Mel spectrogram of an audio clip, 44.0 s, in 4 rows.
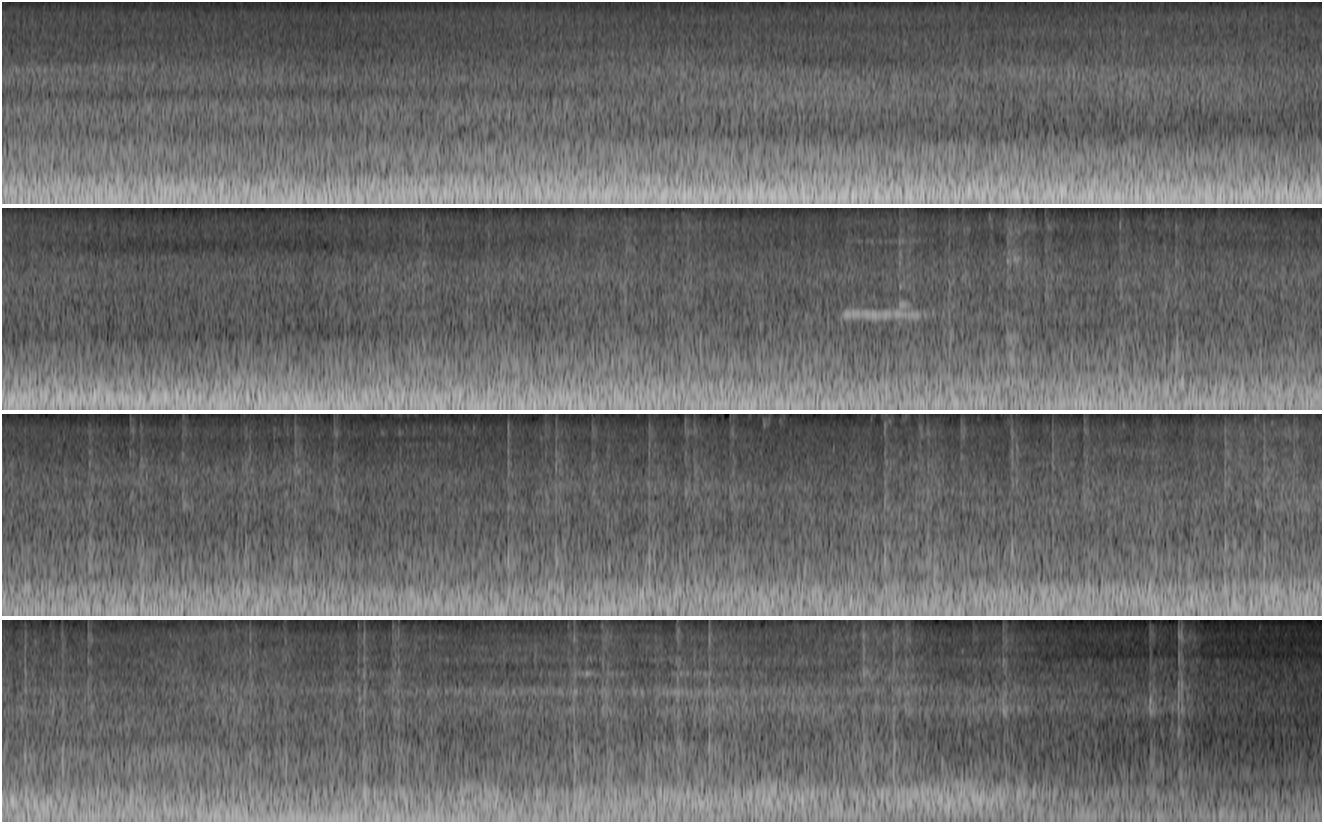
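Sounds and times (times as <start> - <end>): train coaches rumbling past: 0.0 - 44.0
wheels clicking over rail joints: 18.3 - 25.2, 26.0 - 41.6, 42.5 - 43.2.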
